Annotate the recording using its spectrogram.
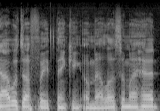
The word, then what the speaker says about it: Omelas: And I want to ask y'all a question because I thought the pronunciation was Omelas, but apparently it's Omelas.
